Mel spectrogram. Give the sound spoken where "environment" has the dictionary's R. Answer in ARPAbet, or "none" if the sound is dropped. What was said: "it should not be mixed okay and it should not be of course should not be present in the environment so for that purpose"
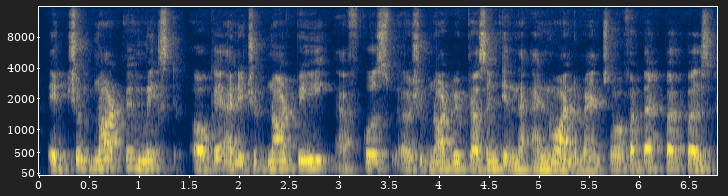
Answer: none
